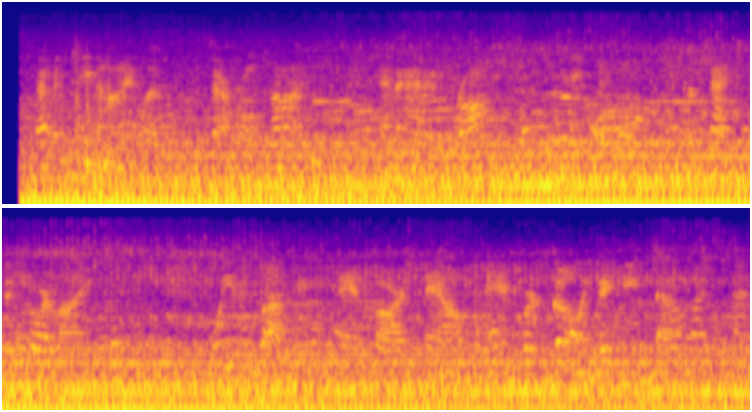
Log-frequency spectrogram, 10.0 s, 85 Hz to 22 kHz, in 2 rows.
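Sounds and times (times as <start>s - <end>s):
boat engine droning: 0.1s - 9.9s
people talking: 0.2s - 9.9s.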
